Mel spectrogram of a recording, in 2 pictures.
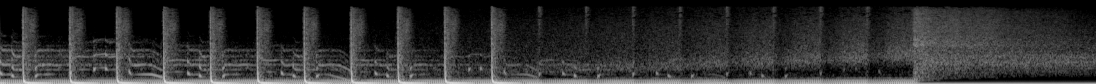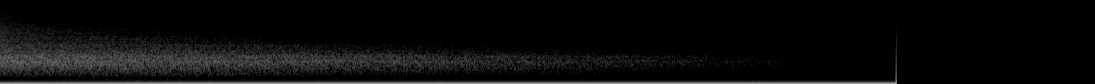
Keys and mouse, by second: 1.2 click, 1.2 u, 7.7 click, 8.4 click, 8.8 i, 11.4 click, 11.4 i, 13.1 click, 13.1 i, 13.7 click, 16.4 click, 18.8 ctrl+k, 18.8 click, 20.4 ctrl+k, 20.4 click, 21.0 ctrl+k, 21.0 ctrl+?, 21.0 click, 21.7 ctrl+?.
